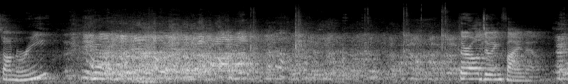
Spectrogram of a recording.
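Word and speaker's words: Henri: her and i said actually it's pronounced honoree they're all doing fine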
